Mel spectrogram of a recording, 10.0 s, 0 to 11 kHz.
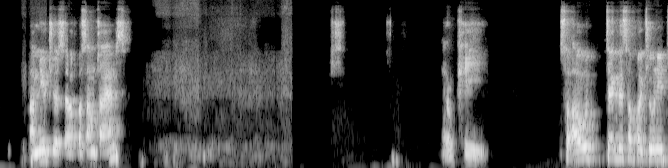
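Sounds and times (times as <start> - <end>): microphone background noise: 2.1 - 4.4, 9.6 - 10.0.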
